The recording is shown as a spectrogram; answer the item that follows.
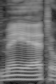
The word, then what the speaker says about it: Maat: The goddess Maat, pronounced Maat or Maat, Right.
